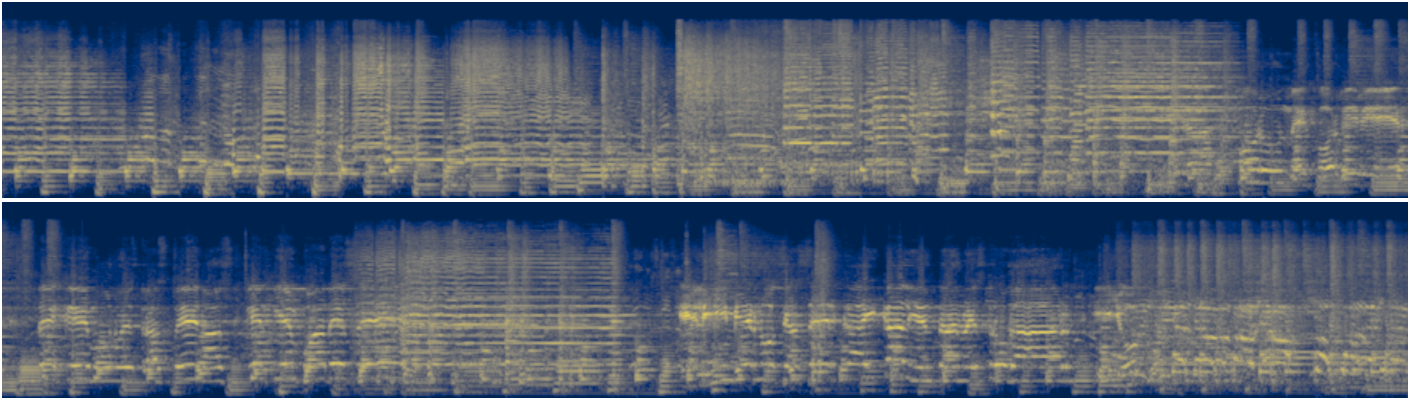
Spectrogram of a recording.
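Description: Brass band music, trumpets and trombones playing a lively tune over a steady beat of bass and drums.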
